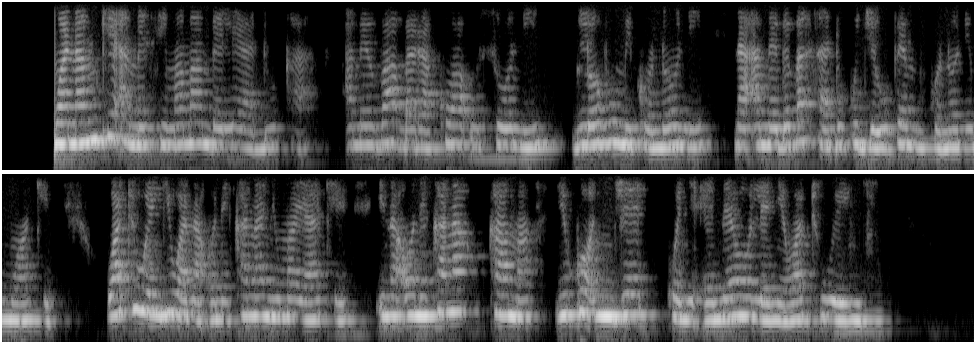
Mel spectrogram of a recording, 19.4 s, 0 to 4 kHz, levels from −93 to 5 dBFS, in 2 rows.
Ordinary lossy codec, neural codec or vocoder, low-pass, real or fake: Opus, 24 kbps; none; 3.6 kHz; real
